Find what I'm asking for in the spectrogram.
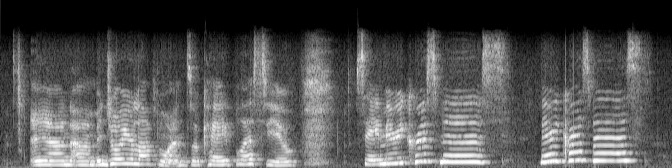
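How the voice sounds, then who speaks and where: Against noticeable background noise, a woman speaks fairly slowly with lively intonation. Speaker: home video vlogger. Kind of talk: casual video tour. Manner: hesitant, with fillers.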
